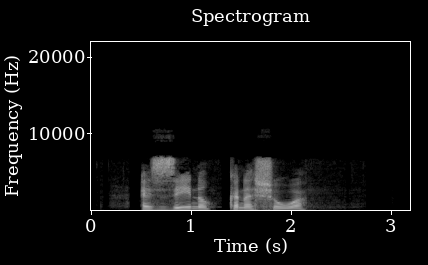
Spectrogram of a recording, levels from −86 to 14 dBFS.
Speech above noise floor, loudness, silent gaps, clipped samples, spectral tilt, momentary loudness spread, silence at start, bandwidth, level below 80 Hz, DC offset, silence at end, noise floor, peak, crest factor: 42 dB; -25 LUFS; 1.33-1.38 s; under 0.1%; -1.5 dB/octave; 7 LU; 0.5 s; 10.5 kHz; -68 dBFS; under 0.1%; 1.05 s; -67 dBFS; -6 dBFS; 22 dB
